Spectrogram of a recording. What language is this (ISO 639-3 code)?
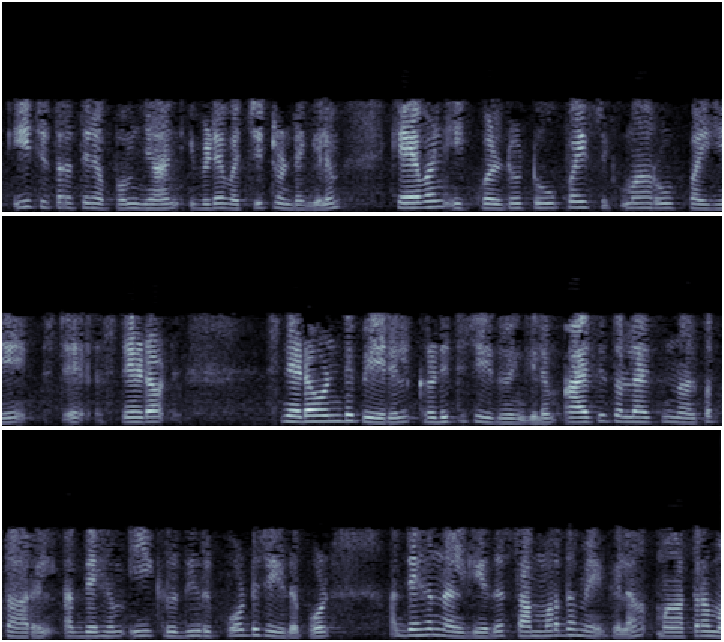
mal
